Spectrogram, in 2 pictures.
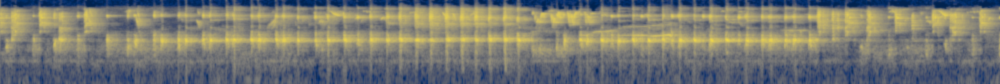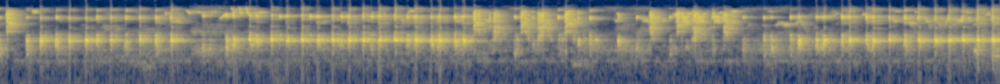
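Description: Chukar partridge calling: a fast run of short, repeated notes in long bouts, with brief breaks between them.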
